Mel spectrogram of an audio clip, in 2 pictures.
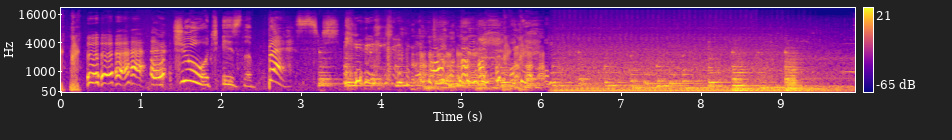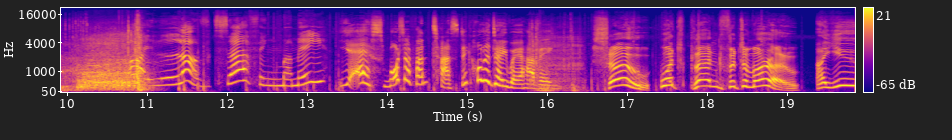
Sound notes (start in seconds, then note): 0.0 snorts and laughs; 3.3 all laugh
